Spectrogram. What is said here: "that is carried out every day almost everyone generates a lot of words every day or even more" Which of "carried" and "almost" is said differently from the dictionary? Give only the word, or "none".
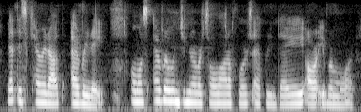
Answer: none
